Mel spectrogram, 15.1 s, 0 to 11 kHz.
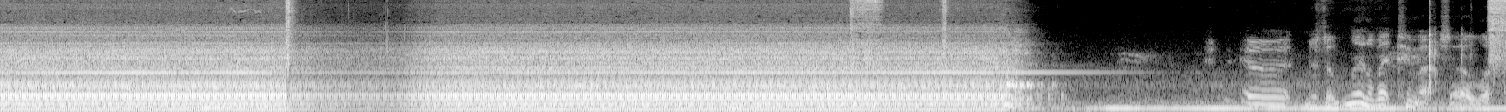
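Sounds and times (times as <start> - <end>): air compressor running: 0.0 - 10.6
air hissing through hose: 8.5 - 9.5.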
